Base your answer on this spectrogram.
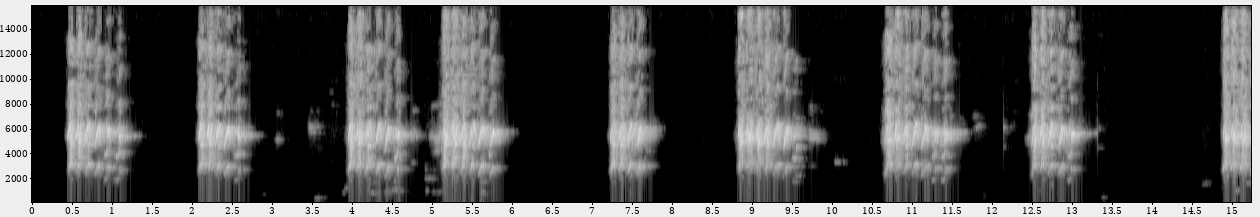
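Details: High, grating chatter of a bajing kekes squirrel, recorded as training audio for songbirds. About nine quick rattling bursts come at uneven intervals of one to two seconds, two of them nearly back to back, with no other sounds.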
